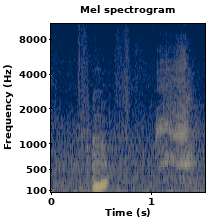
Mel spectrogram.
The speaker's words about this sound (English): Okay. Oh, bird. Bird's here.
